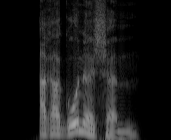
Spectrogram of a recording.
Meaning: strong dative masculine/neuter singular of aragonisch
- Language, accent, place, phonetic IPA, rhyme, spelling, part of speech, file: German, Germany, Berlin, [aʁaˈɡoːnɪʃm̩], -oːnɪʃm̩, aragonischem, adjective, De-aragonischem.ogg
